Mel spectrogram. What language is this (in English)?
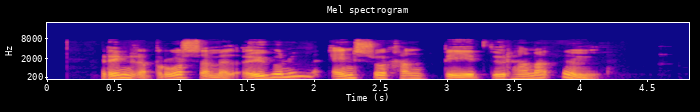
Icelandic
